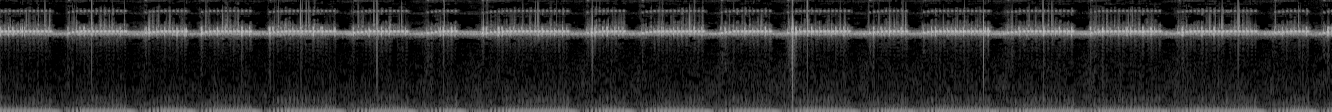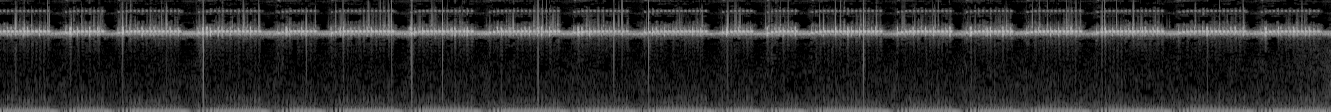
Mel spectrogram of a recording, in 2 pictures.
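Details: Hidden in street trees in a residential area of Ehime, Japan, non-native green tree crickets sing a shrill, high-pitched chirping that repeats rapidly and steadily without pause.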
